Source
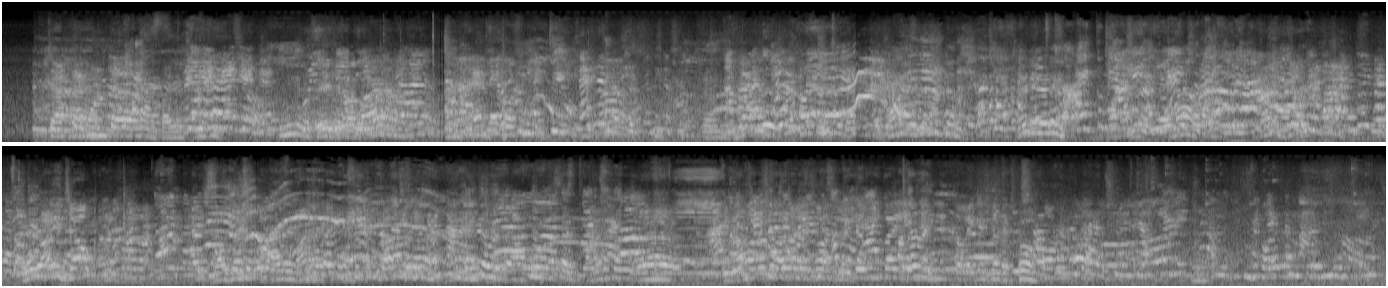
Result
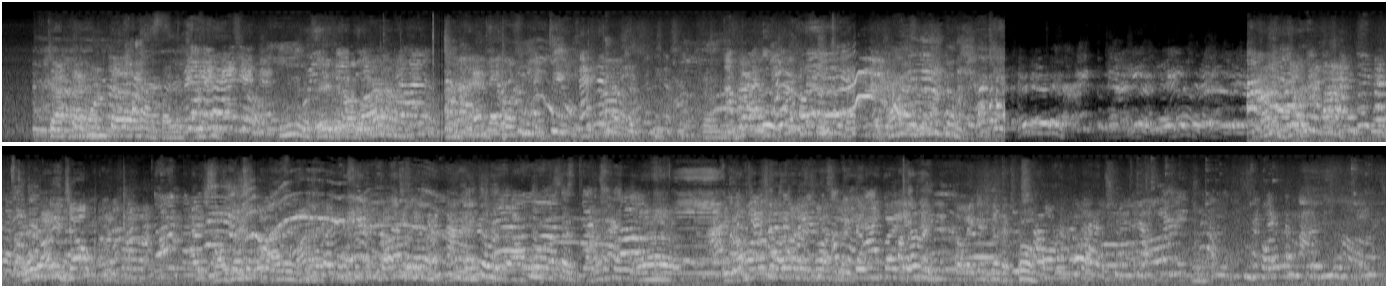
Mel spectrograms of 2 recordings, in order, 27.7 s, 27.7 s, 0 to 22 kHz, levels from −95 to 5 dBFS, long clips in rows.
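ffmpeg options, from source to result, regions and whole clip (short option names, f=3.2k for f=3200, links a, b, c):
-filter_complex "[0:a]asettb=1/sr,asplit=3[a][b][c];[a]atrim=end=10.024[d];[b]atrim=start=10.02:end=12.45,asetpts=PTS-STARTPTS,afade=t=in:d=0.004:c=qsin,afade=t=out:st=2.426:d=0.004:c=qsin,asplit=3[e][f][g];[e]bandpass=f=530:t=q:w=8,volume=0dB[h];[f]bandpass=f=1.84k:t=q:w=8,volume=-6dB[i];[g]bandpass=f=2.48k:t=q:w=8,volume=-9dB[j];[h][i][j]amix=inputs=3:normalize=0,lowshelf=f=140:g=11[k];[c]atrim=start=12.446[l];[d][k]acrossfade=d=0.004:c1=hsin:c2=qsin[m];[m][l]acrossfade=d=0.004:c1=qsin:c2=hsin"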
